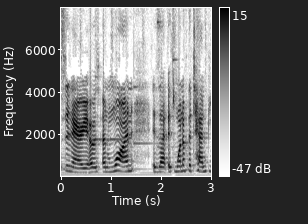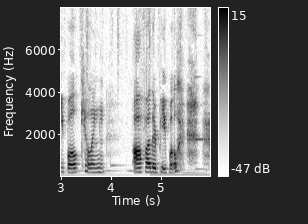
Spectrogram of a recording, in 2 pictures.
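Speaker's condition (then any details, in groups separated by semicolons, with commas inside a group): No condition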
